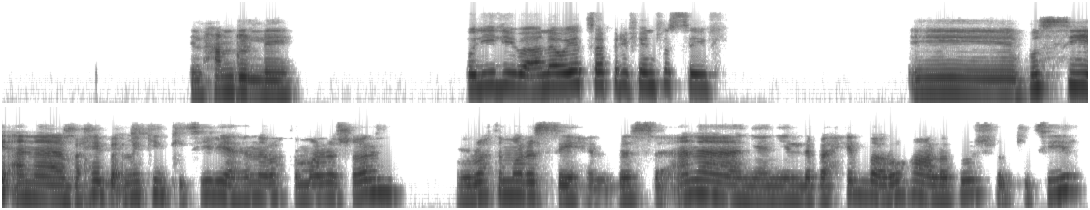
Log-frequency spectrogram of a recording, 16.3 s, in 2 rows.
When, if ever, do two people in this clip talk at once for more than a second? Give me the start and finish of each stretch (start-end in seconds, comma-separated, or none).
none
